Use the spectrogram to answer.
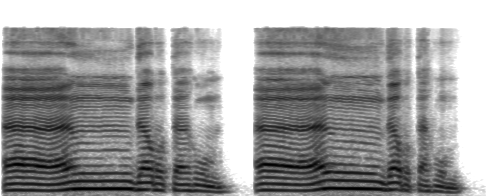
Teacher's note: Yang pertama adalah idkhal, ya, dengan tashil hamzah yang kedua. Ya, memasukkan alif, setelahnya hamzah yang keduanya itu ditasilkan bacaannya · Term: Tashil dengan idkhal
